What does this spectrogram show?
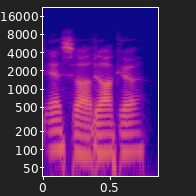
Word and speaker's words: sadaqah: Pronounced sadaqah, righteousness, uprightness.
